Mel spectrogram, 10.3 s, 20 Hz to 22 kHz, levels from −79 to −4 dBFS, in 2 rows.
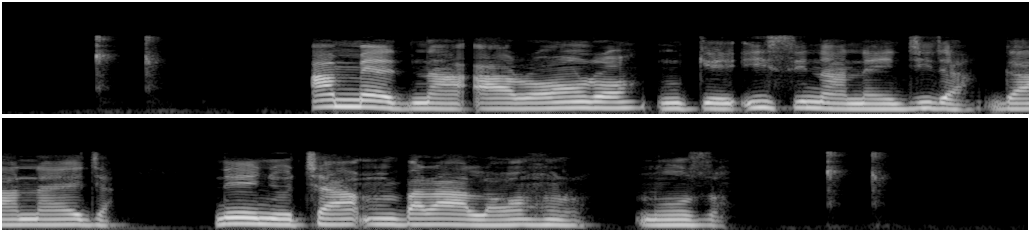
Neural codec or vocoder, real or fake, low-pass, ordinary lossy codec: none; real; 7.2 kHz; Opus, 64 kbps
